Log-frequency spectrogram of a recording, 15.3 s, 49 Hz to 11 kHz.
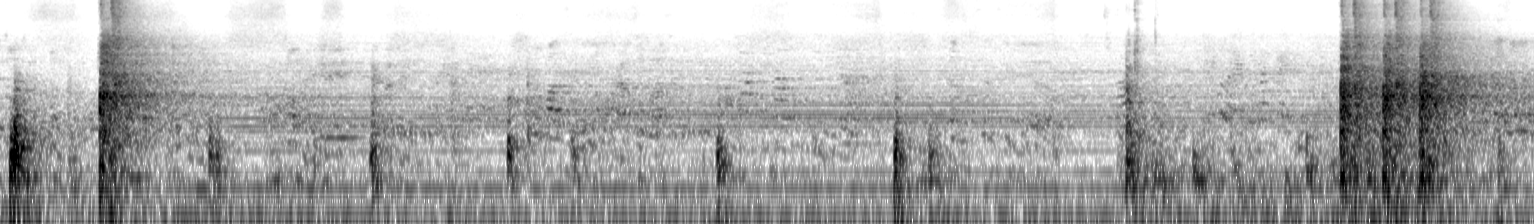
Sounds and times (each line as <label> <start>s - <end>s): Construction carpentry 0.0s - 15.3s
